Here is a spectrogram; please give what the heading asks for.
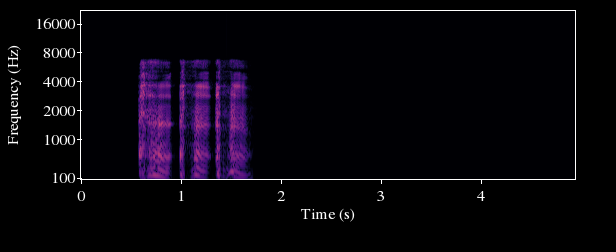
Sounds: Cough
